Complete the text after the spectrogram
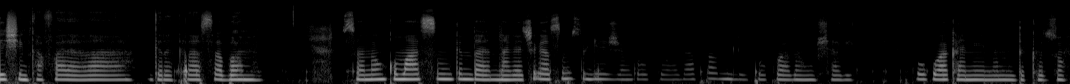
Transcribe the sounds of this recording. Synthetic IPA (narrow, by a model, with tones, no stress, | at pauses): i˦ʃi˨ŋka˦fa˦ɾa˨ɾa˦ɡə˨ɾkɾa˦sa˦ba˦ma˨ | sa˨no˦nku˦ma˦sə˦mɡə˦nda˨na˨ɡa˨t͡ʃi˦ɡa˨sə˦m˦si˦ɡi˦ʒi˨ŋko˦ku˦wa˦ɡa˦fa˦mi˨li˨ko˦ku˦wa˦ɡa˦nu˨ʃa˦ɡi˨ | ko˦ku˦wa˦ka˨ni˦˨nə˦m˨də˨kə˨zu˦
